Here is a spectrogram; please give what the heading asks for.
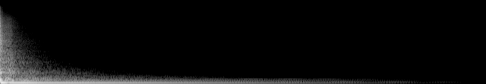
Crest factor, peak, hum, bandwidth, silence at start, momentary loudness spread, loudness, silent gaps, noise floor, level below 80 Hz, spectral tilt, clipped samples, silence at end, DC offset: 22 dB; 0 dBFS; none; 8.4 kHz; 0 s; 24 LU; -22 LUFS; none; -74 dBFS; -24 dBFS; -7 dB/octave; under 0.1%; 2.5 s; under 0.1%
